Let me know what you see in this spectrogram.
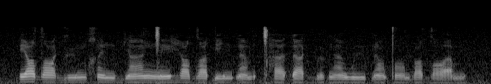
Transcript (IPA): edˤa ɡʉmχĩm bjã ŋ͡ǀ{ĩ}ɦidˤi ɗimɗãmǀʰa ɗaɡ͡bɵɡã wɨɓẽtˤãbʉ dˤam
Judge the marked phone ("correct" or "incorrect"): incorrect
